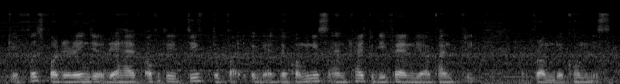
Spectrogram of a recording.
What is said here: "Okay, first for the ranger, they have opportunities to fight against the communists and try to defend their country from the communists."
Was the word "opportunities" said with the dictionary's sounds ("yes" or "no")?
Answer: no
